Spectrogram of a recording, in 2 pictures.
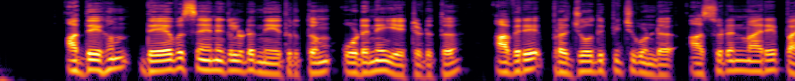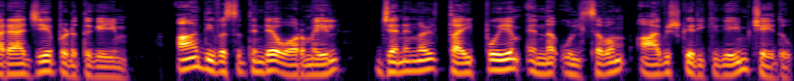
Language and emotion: Malayalam, neutral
